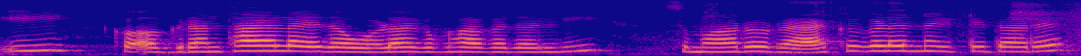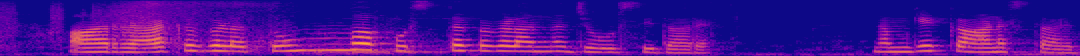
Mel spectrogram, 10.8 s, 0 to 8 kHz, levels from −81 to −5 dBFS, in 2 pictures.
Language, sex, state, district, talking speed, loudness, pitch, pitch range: Kannada, female, Karnataka, Raichur, 90 wpm, -30 LUFS, 245 Hz, 225-275 Hz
